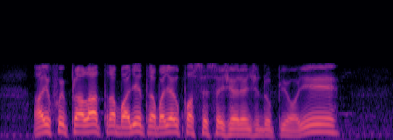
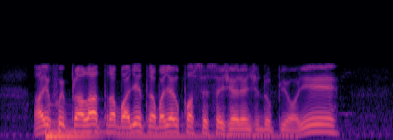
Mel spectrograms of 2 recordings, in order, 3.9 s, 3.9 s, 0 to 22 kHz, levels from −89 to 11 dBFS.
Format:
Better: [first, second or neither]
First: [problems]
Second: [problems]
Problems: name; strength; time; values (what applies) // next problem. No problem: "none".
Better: first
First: none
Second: background sound (Bowed string instrument); 7 dB below the speech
